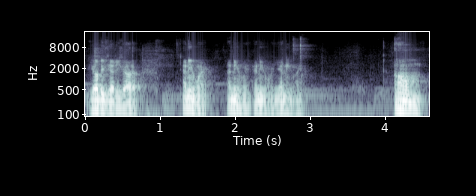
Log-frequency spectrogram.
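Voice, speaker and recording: A man chats casually to his audio listeners as a performer signing off. He is awkward and goofy, rambles and swears, and his pitch swings wildly into silly high tones. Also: lively intonation, fairly quick, a little mellow, soft background music.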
